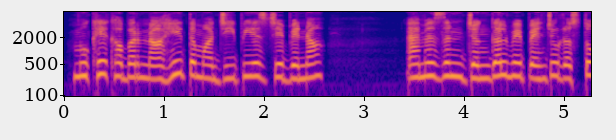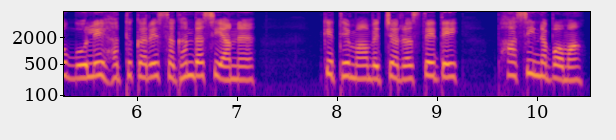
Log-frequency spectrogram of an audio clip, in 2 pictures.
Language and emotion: Sindhi, fearful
